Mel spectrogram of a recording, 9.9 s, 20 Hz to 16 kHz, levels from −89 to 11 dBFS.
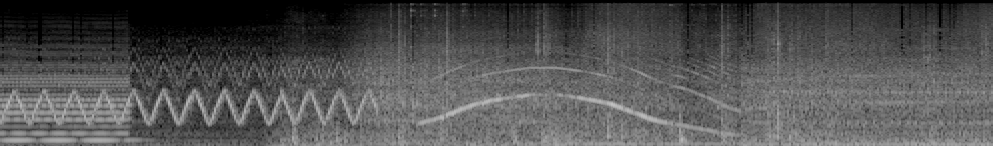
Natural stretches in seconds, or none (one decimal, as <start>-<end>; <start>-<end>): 0.0-1.9; 5.5-7.6; 9.5-9.9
